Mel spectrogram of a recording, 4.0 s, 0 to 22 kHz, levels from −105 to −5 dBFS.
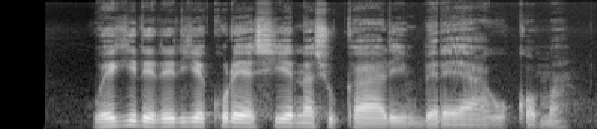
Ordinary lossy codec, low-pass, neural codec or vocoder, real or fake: none; none; none; real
